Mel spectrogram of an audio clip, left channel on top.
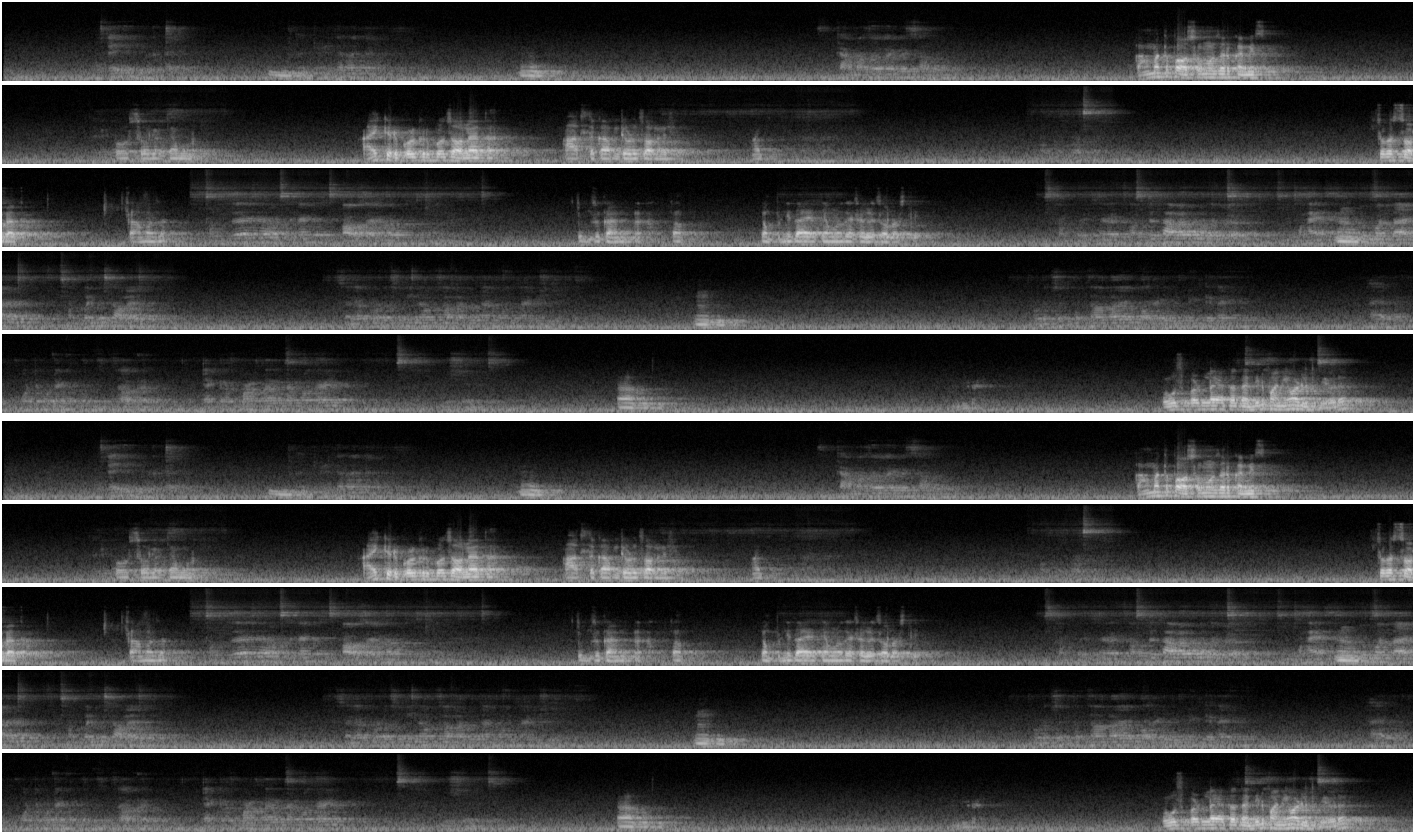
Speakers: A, on the left; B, on the right.
A: होतय की एवढं काय
B: हं,
A: कंटिन्यू करा काय म्हत.
B: हम्म
A: कामाचं वगैरे कस चालूय मग.
B: हा, म आता पावसामुळ जरा कमीच.
A: तरी पण
B: हो <unintelligible>
A: असेल
B: त्यामुळं.
A: की
B: ऐक की खरं <unintelligible> आता. आतलं काम तेवढं चालूय,
A: ऑफ
B: आज.
A: हां, हां. ऑफिसवर
B: सगळंच चालूय आता, कामाचा.
A: आमचं, आमचं काय नसत. पावसाळा येऊ आमचा संबंध नस
B: तुमचं काम. कंपनीत
A: हा
B: आहे त्यामुळे, काय सगळं चालू असतय.
A: कंपनी सगळं. आमचं चालूय सोडा सगळं. म्हणजे बाहेर ट्रान्सपोर्ट
B: हम्म
A: बंदाय खरं. कंपनीच चालूया वर्क. सगळ्या प्रोडक्शन इनाउस चालूय मग, त्यामुळं काय विषय नाही.
B: हम्, हम, ह.
A: प्रोडक्शन पण चालूय. क्वालिटी पण मेंटेनय. बाहेर मोठ्या- मोठ्या कंपनीज चालुयात. टॅक्टरच पार्ट त्यामुळं काय. विषय नाही.
B: हा, हा, हं. <unintelligible> पऊस पडलाय. आता नदीला
A: नवीन
B: पाणी
A: - नवीन
B: वाढलं
A: डेऊ.
B: तुमच्याकडं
